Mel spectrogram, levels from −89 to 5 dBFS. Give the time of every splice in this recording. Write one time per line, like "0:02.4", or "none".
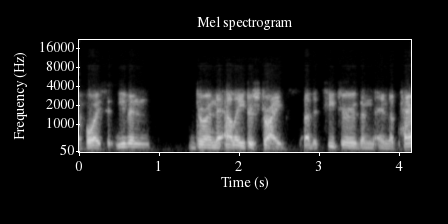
0:02.1
0:02.8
